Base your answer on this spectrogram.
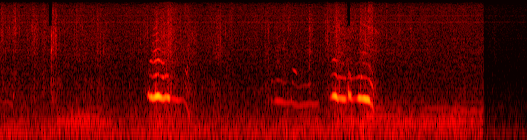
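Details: Fox at night in the woods, caught on a trail camera while screaming and running toward it: two loud, hoarse, wavering screams about two seconds apart over steady background hiss.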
